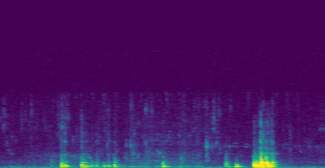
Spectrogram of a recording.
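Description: Engine oil gushing from the oil pan's drain hole into a plastic drain pan, the pour starting about half a second in, with a sharp knock just before the end.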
